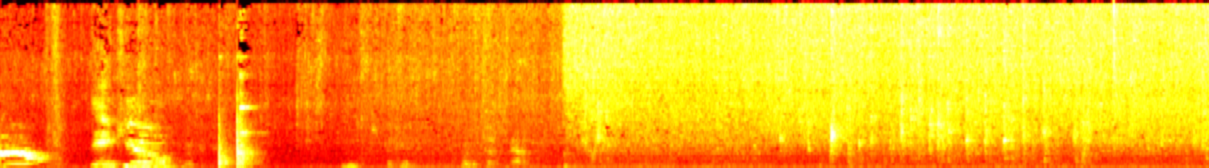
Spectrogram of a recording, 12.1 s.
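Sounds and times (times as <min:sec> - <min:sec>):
shrimp sizzling in a frying pan: 0:04.4 - 0:12.0.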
